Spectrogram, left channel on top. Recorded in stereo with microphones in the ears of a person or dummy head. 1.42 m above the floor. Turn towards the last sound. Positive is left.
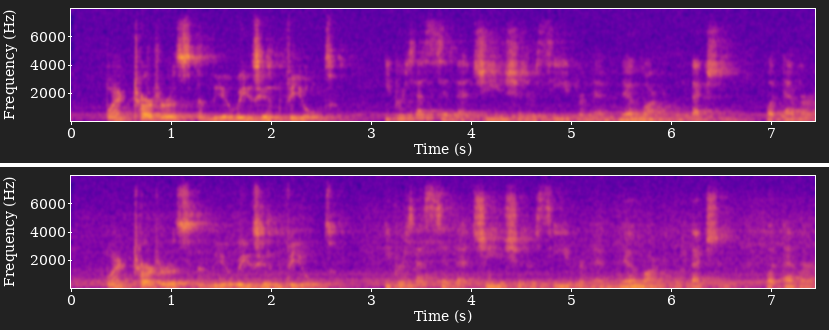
turn(degrees=-90)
